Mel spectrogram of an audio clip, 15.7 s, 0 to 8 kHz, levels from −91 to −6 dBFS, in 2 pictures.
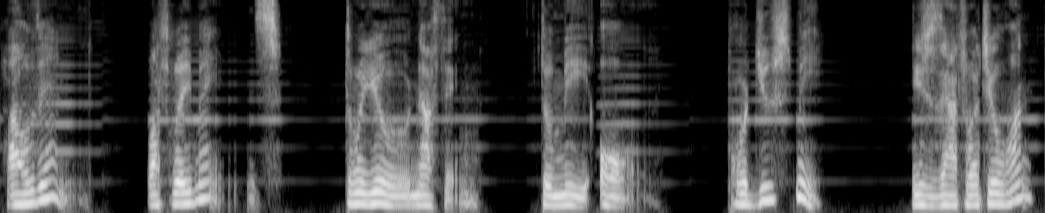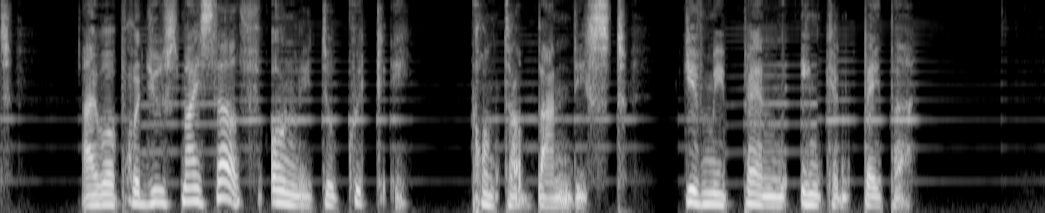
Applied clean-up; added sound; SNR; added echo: neural mask model RNNoise.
